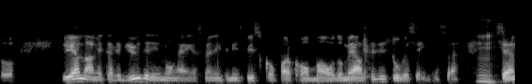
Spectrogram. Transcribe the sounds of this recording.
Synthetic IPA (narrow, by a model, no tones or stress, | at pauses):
ɔ | d̪̥ɛjɛnːanlɪk̚t̪avɪbjʉ̟ːd̪əɾɪnːmɔŋːaɛŋːɛlsmɛnːɪnt̪əmɪnst̪bɪskɔpːaɾɔkʰɔmːaɔd̪ɔmæɾalt̪ʰiːd̪ʰɪlst̪uːɾvɛlsɪ̰ŋnəlsə̰sɛn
